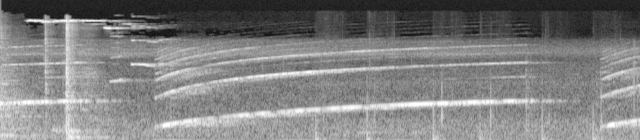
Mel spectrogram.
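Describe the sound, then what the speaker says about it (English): A looping electronic alarm rings in the Life is Strange video game, rising whooping tones repeating steadily over several seconds at moderate volume with faint background sounds. "Please turn off that alarm since that's your job."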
